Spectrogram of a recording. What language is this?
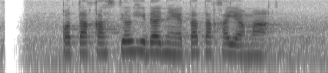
Sundanese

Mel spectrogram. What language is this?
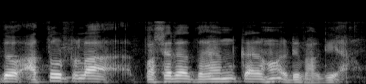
Santali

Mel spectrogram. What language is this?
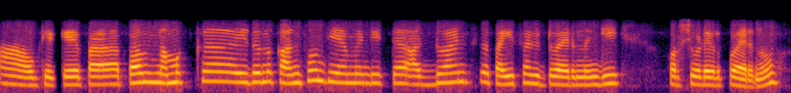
Malayalam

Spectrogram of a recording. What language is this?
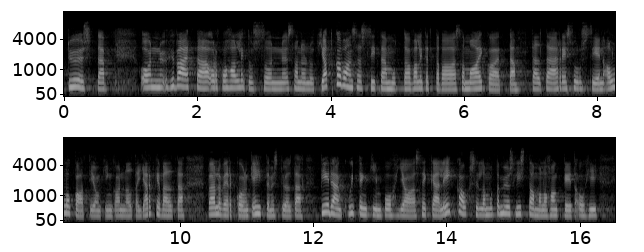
Finnish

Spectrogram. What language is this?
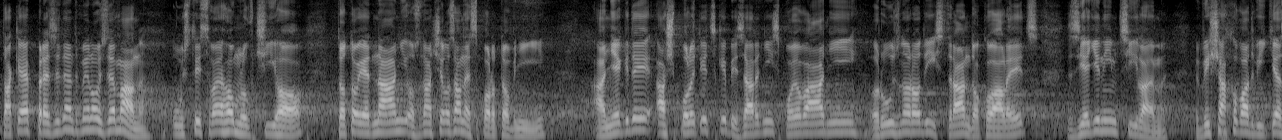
Czech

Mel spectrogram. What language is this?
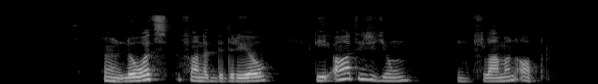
Western Frisian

